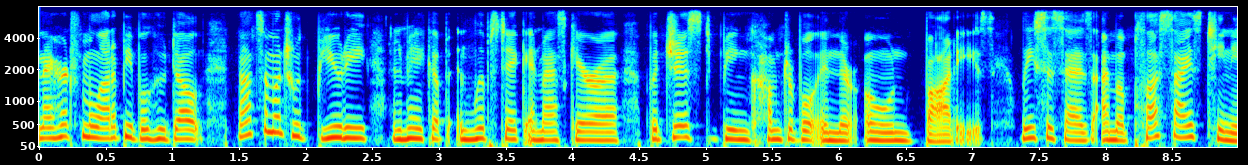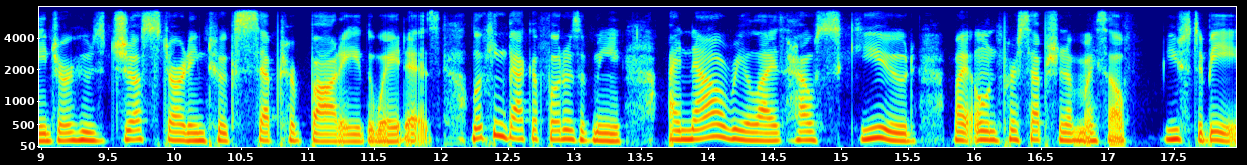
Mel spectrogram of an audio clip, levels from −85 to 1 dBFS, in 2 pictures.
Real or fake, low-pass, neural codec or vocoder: real; 7.2 kHz; none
